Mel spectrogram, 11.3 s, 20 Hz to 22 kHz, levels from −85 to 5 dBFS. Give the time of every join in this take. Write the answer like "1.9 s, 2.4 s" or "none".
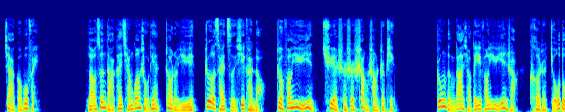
4.0 s, 5.4 s

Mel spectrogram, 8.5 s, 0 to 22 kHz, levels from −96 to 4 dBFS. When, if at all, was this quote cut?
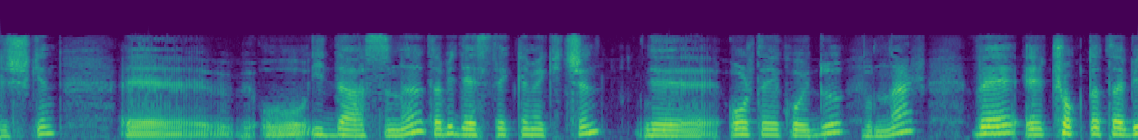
6.5 s

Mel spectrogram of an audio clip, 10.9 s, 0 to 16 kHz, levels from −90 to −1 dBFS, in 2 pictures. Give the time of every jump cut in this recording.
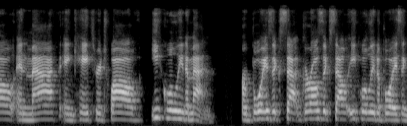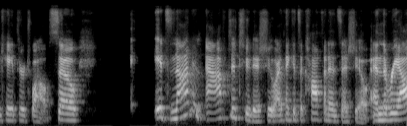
none

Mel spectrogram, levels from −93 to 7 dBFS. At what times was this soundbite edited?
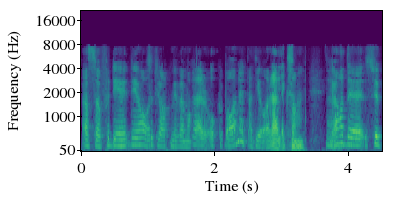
1.0 s, 1.7 s, 2.1 s, 2.5 s

